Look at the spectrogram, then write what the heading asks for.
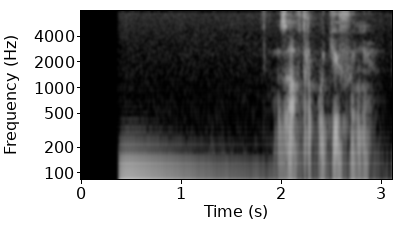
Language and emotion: Russian, neutral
